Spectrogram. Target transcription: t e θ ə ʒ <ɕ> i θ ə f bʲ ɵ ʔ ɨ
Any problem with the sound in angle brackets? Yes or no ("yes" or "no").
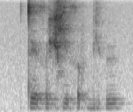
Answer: no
